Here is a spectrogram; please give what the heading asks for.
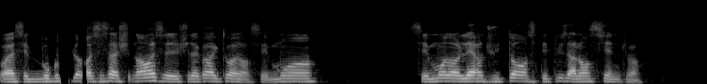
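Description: At 0.56 to 0.60 s a faint second voice leaks through, the other side's voice leaking through at roughly 40 dB below the speech. It is likely loudspeaker echo the echo canceller failed to remove. On a spectrogram it shows as a brief, weak harmonic trace.

From 0.61 to 0.88 s the talker's speech is suppressed in double talk. The level falls by as much as about 40 dB over roughly 300 ms, likely because the canceller could not separate the talker from the echo and turned both down. On the waveform the envelope visibly collapses, and the spectrogram thins to near-empty.

At 2.73 to 2.87 s, a lost packet rebuilt from error correction fills about 80 ms with lower-bitrate copies, consistent with four separate 20 ms packets. There is no gap, but the sound turns rougher and noisier. The spectrogram shows smeared, grainier harmonics rather than a blank band.

The same repair happens at 5.19 to 5.49 s, covering about 160 ms, which points to roughly eight frames. 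The coarser, noisier stretch lasts longer here. Across the band, which stops at 8 kHz for this Opus call path, the spectrogram shows blurred harmonic detail without any dropout.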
